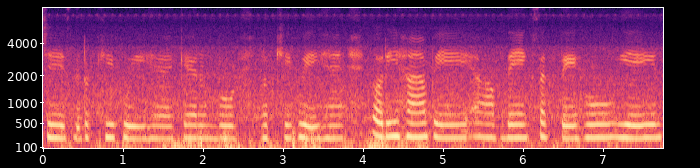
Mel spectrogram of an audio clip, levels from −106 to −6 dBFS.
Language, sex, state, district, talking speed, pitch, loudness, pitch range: Hindi, female, Haryana, Rohtak, 130 wpm, 235 Hz, -17 LUFS, 225-240 Hz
